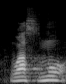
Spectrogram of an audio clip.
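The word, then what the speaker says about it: وَاسْمُ: Maka bacanya boleh apa? Boleh wa ismu, boleh. Atau apa? Wasmu langsung. Karena ini hamzah wasl.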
